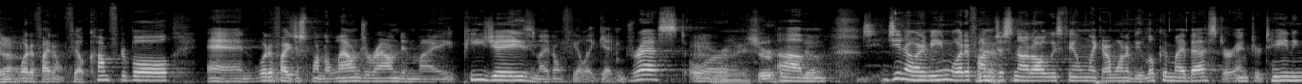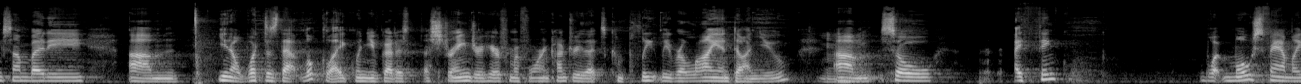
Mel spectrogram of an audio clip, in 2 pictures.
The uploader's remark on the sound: Station Six in Spryfield Nova Scotia for the great beer and location to record this episode. Station Six in Spryfield Nova Scotia for the great beer and location to record this episode.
